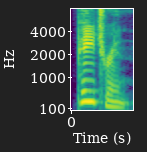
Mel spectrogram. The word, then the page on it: patron: péitrən; ペェイトラン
